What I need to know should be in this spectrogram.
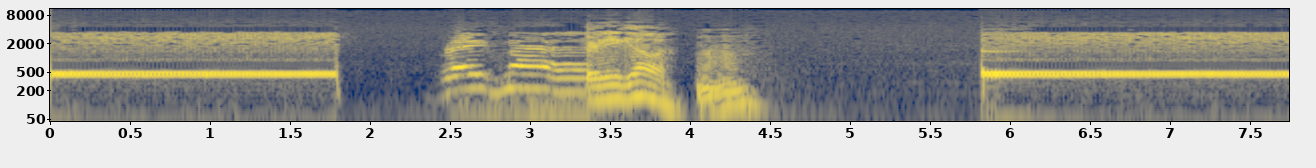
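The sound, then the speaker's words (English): A steady electronic phone tone hums at the start, cuts out while people briefly talk, then resumes unchanged to the end, as an on-air call back to a caller rings unanswered. “He's not picking up his phone now.”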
